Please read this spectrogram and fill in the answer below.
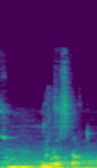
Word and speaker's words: Mbruscatu: Mbruscatu.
